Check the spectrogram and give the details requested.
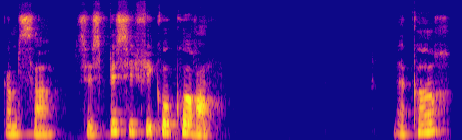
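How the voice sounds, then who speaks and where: A woman's voice: medium pitch, slow, fairly bright tone. A woman teaching a beginner language lesson, explaining patiently step by step. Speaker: Arabic teacher.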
